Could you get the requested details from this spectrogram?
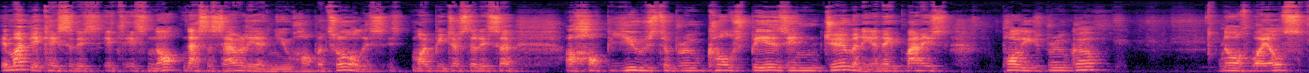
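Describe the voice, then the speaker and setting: A British man with a chesty cough gives a casual, halting review, often repeating phrases as he muses. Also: mid-range voice. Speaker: beer reviewer. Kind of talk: casual spoken review to camera. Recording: echoey room.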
